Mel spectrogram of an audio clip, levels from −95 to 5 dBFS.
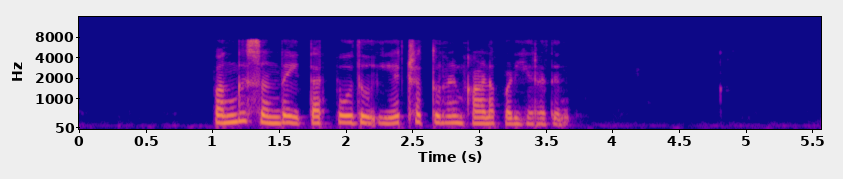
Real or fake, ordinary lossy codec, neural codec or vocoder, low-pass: fake; none; codec, 16 kHz, 4 kbps, FreqCodec, larger model; 7.2 kHz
